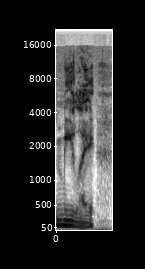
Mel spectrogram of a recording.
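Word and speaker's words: Milei: him look really bad melee it's pronounced melee I don't care anything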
